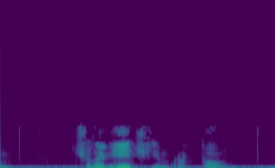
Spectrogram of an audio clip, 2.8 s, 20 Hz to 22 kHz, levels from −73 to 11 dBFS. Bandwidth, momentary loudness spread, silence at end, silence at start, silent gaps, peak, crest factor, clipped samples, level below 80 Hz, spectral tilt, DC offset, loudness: 5.8 kHz; 22 LU; 0 s; 0 s; none; -12 dBFS; 20 dB; under 0.1%; -40 dBFS; -10 dB/octave; under 0.1%; -32 LUFS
